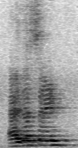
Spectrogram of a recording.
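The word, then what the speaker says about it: adjacent: His house is एडजेसेंट to mine. Student इसमें D silent होता है, इसकी साउंड नहीं ली जाती, तो इसको एडजेसेंट पढ़ते हैं, आप इसको एडजेसेंट नहीं पढ़ोगे।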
